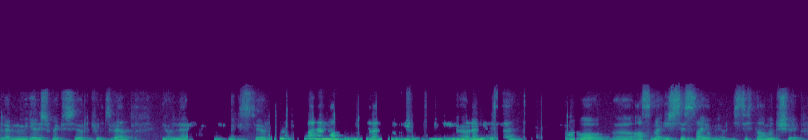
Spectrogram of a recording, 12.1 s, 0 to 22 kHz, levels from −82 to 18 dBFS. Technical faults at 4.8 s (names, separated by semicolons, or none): speech suppressed in double talk; other side's voice leaking through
